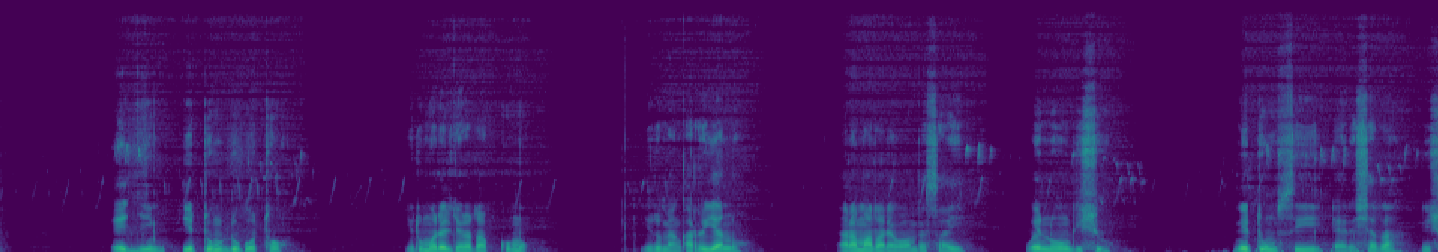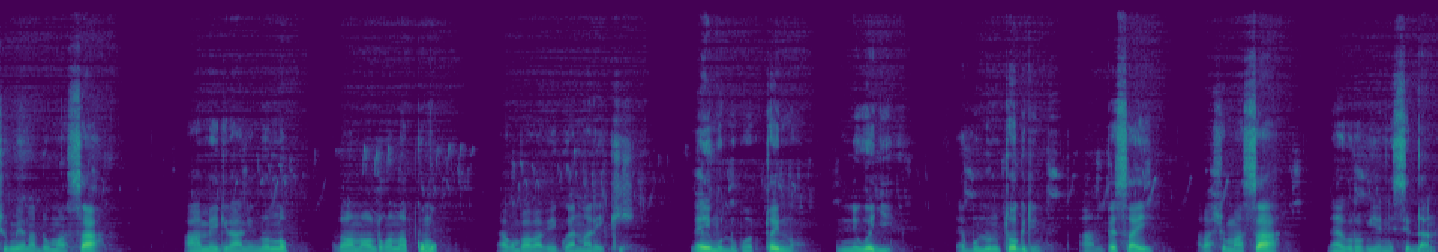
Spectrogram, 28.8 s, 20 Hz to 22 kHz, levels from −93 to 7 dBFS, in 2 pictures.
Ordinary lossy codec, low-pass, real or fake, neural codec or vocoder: none; none; real; none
